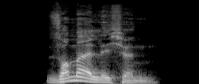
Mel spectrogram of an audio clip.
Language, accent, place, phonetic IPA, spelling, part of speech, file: German, Germany, Berlin, [ˈzɔmɐlɪçn̩], sommerlichen, adjective, De-sommerlichen.ogg
- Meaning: inflection of sommerlich: 1. strong genitive masculine/neuter singular 2. weak/mixed genitive/dative all-gender singular 3. strong/weak/mixed accusative masculine singular 4. strong dative plural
